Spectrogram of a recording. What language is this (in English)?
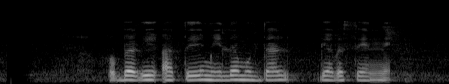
Sinhala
